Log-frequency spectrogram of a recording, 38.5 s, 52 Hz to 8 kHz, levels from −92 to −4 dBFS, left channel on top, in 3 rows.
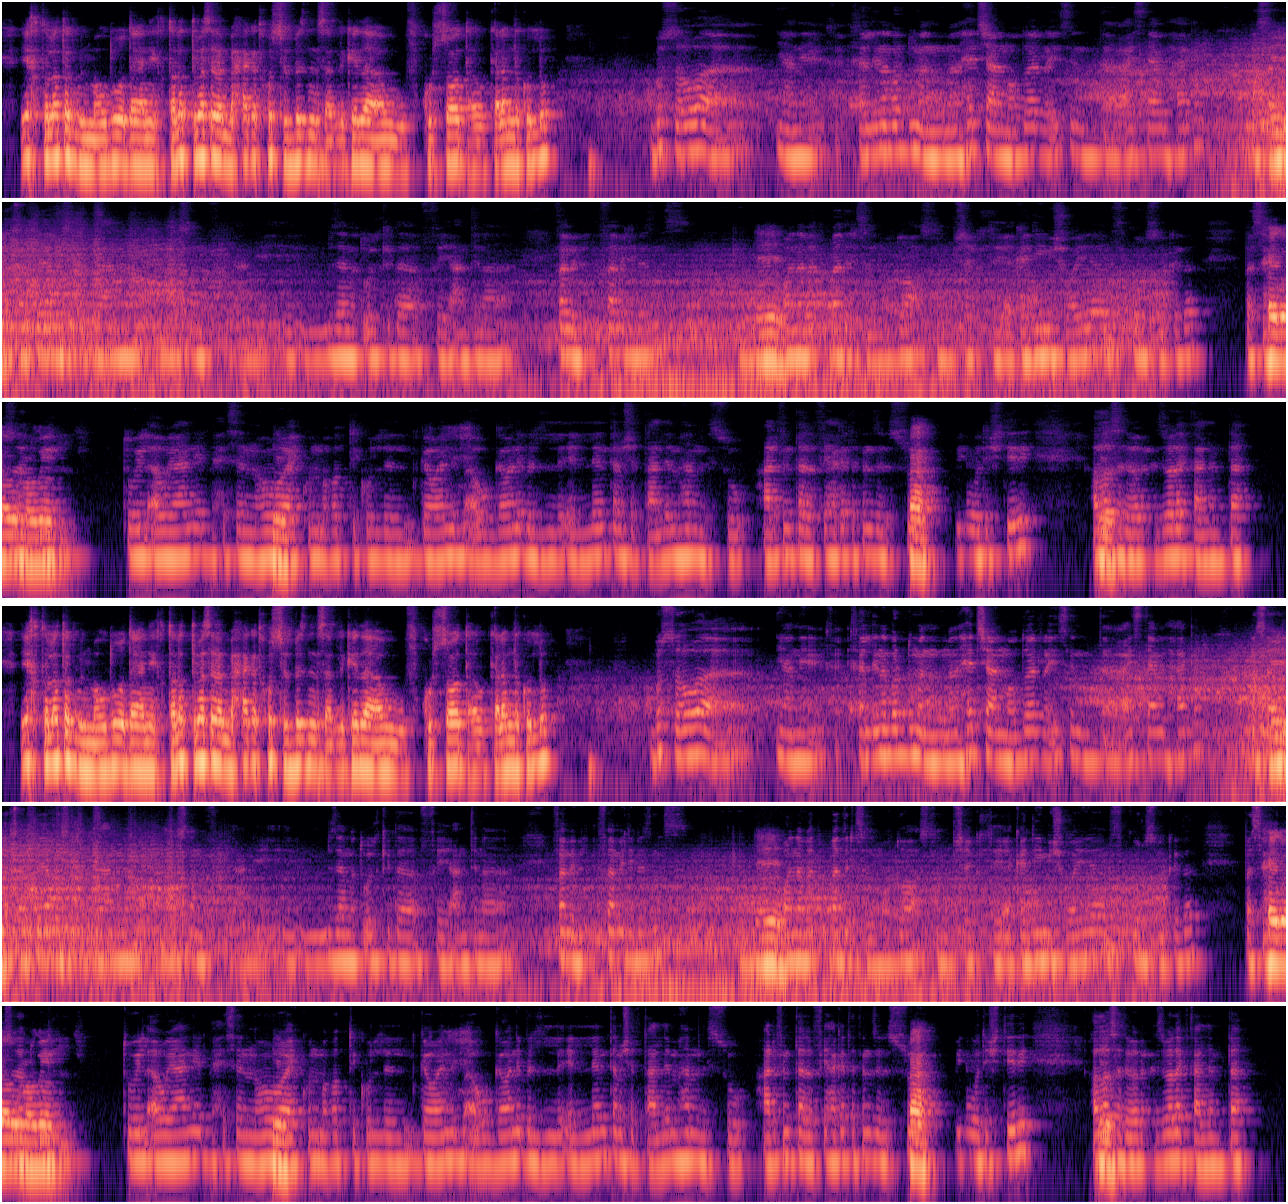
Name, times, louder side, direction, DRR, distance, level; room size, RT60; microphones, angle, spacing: voice 1, 0.2-5.5 12.7-12.9 20.4-20.7 25.5-26.2 28.4-28.6 34.8-34.9 36.7-36.8, right 2 dB, 20° right, 0.6 m, -23 dB
sound 1, 5.6-24.5, right 1 dB, 40° right, 1.7 m, -38 dB
voice 2, 6.5-12.0 12.5-18.0 18.4-19.6 20.2-24.9 25.3-26.5 26.9-35.0 35.3-36.3 36.6-38.1, equal, 70° right, 2.0 m, -32 dB
23.0 x 7.9 x 2.4 m
head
